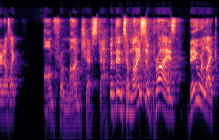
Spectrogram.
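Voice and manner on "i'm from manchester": low, soft, slow fake Manchester accent; hesitant put-on British, pitched down; pretend British accent. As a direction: bluff a British accent, drawn out. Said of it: "I kept pretending to be British".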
